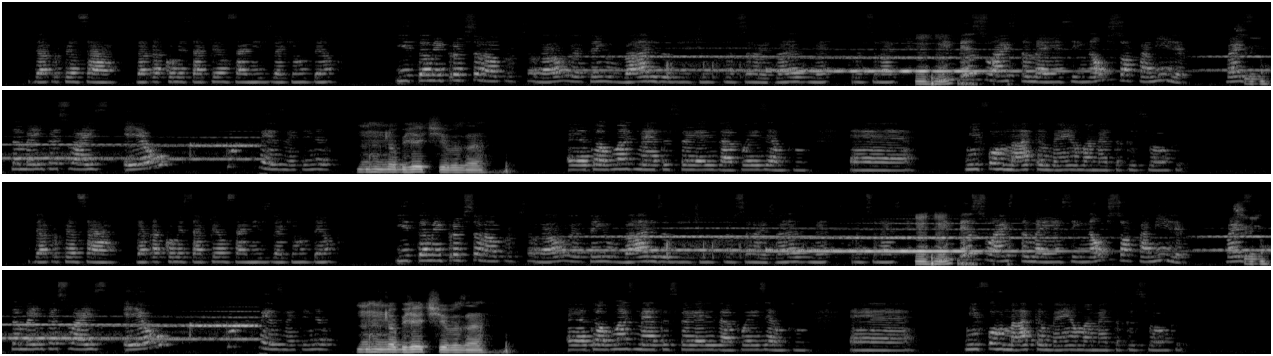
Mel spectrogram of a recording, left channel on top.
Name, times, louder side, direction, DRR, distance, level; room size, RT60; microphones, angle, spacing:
voice 1, 0.3-3.3 3.9-11.9 12.2-12.5 12.8-14.4 14.9-16.0 18.3-21.8 22.3-24.5, equal, 20° right, 2.9 m, -37 dB
sound 1, 5.4-11.1 12.0-15.3, right 5 dB, 90° right, 1.2 m, -32 dB
voice 2, 9.1-9.5 12.4-12.5 16.2-17.5, right 3 dB, 55° right, 0.6 m, -28 dB
8.7 x 3.9 x 3.7 m
head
